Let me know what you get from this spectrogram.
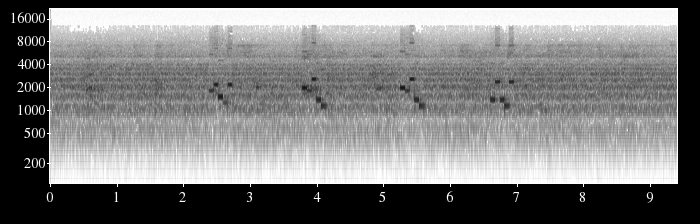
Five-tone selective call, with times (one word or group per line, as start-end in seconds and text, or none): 2.4-2.7 79539
3.8-4.1 87742
5.2-5.6 87742
6.6-6.9 40420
